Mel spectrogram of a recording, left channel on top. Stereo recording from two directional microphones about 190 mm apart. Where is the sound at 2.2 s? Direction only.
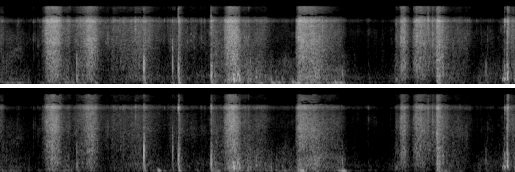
5° right (ahead or behind).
